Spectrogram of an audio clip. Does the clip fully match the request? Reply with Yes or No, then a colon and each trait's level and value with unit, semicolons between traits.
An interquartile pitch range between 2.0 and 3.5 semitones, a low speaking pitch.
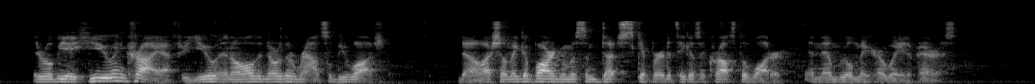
Yes: average, 2.7 semitones; low, 115 Hz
